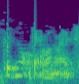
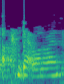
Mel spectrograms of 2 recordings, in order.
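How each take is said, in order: First: "Could not" spelled out, each word hit firmly; stress on Could not. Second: Said in the usual way. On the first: Real, not acted. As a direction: lean hard on "Could not" to show her frustration.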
